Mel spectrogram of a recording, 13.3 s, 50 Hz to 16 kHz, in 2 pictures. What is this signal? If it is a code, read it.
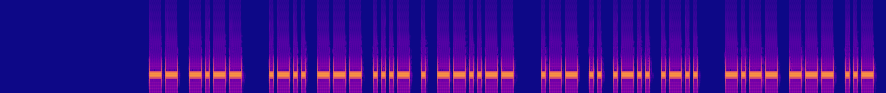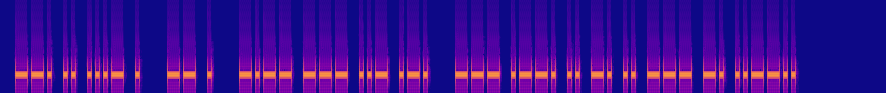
Morse code, heard as a keyed tone, about 40 wpm, 700 Hz. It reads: MY LOVE, WILL YOU GIVE ME YOUR OPINION?
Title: Sentences from Top 1200 Words 40wpm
